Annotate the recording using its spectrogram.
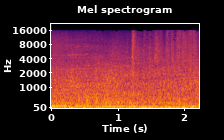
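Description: Storm-sea sound from a war-film trailer: heavy waves crashing over a destroyer, a steady loud rumble with a sharp crack about a second in.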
